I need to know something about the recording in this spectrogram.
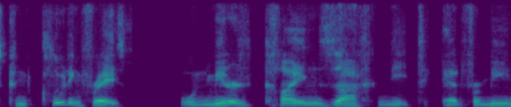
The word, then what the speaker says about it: kein: Now, note how the word kein is transcribed here, with the diphthong pronounced like the English word I, kein, not as Cain, which would be somewhat more a somewhat more common pronunciation.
